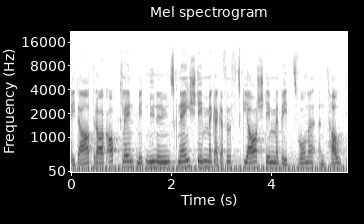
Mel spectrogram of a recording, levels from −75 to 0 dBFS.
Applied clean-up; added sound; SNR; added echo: none; Idling / Motorcycle; 8 dB; none.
